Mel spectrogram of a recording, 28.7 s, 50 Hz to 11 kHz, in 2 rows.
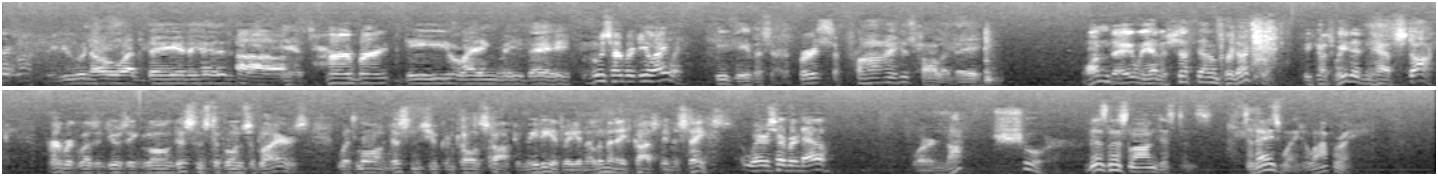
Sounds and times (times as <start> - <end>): Speech: 0.0 - 9.9, 10.8 - 22.6, 23.4 - 28.0.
